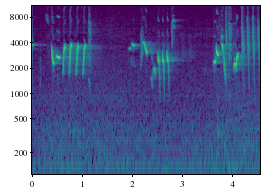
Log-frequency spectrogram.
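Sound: nightingale song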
